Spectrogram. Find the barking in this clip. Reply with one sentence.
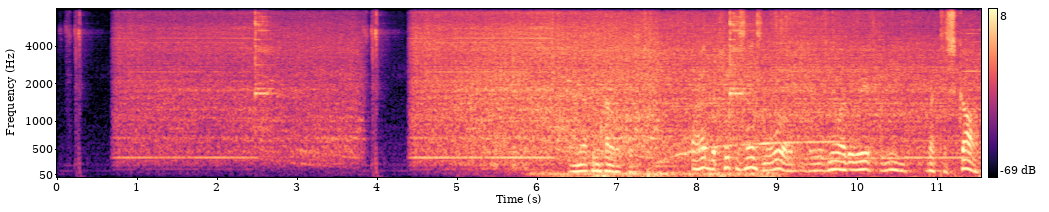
You can't hear the barking here.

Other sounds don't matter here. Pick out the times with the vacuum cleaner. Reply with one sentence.
You can hear the vacuum cleaner from 0.0 to 11.5 s.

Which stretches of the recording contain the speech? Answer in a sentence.
The speech can be heard from 6.4 to 11.5 s.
